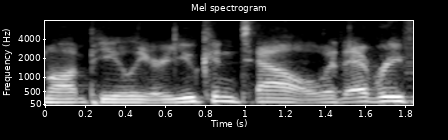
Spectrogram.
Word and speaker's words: Montpelier: the capital of Vermont is pronounced Montpelier. – Yeah. – You know, I think you probably think it is like, it's, I mean, come on, it's named after Montpellier.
